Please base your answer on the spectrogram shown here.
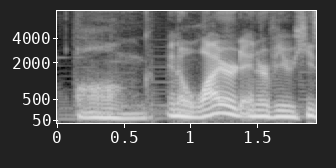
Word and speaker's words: Aang: movie deeper in reality, since Ong is supposedly how actual Asians would say it.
